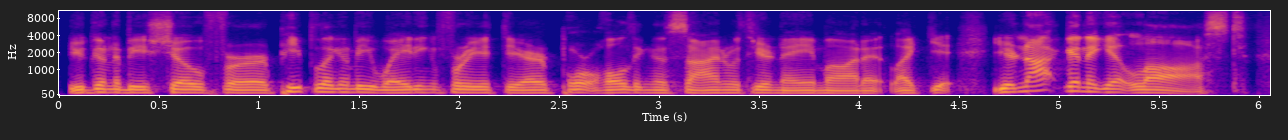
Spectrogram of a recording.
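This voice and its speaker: A man's voice: on the low side, quick pace, a bit bright, no room sound. Man hosting a podcast, close dry sound. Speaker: podcast host. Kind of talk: conversational interview.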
